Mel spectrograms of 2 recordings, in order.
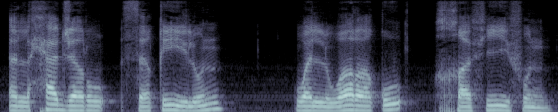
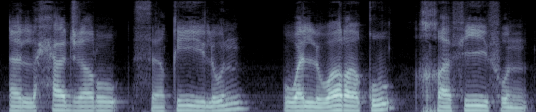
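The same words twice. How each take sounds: The two takes are said the same way.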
